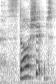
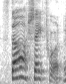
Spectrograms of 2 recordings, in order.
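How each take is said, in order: First: Star-shaped said as "star-shipped", rising and higher; mispronounced word. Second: Star-shaped with a clear long "ay" in shaped, falling; corrected pronunciation. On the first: Baker tripping over the nozzle's name, star-shaped slurred to "star-shipped". Stumbles on word, then corrects it. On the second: Baker fixing a slip about the nozzle, star-shaped said clearly with long "ay". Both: Real, not acted.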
